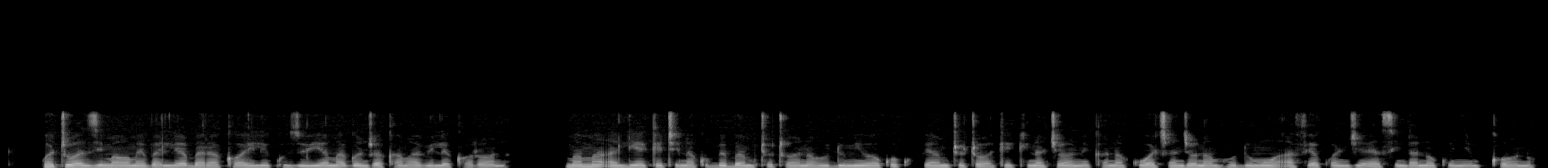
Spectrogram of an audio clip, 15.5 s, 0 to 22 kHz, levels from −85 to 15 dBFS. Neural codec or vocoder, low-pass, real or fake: none; 7.2 kHz; real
